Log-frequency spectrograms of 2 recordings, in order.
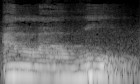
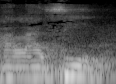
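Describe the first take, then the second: First: The middle consonant sounds like dh. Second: The middle consonant sounds like z. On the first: The speaker calls it right. "za ujung lidah keluarin, tempelin ke gigi atas" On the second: The speaker calls it wrong. "bukan alazi"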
